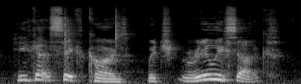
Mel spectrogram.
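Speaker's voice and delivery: talking through a yawn. Commenting on a card game, the speaker talks while yawning. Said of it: "I'm sorry, I'm yawning".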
